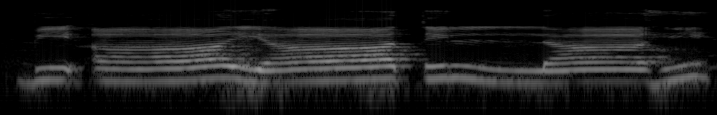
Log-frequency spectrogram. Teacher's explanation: اللہ کا لام باریک پڑھنا ہے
